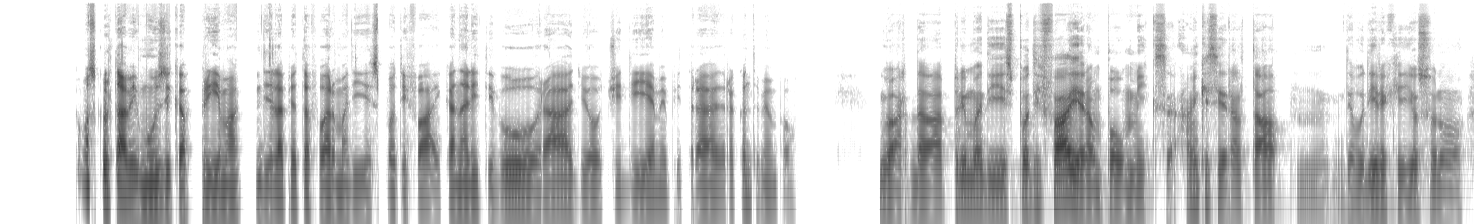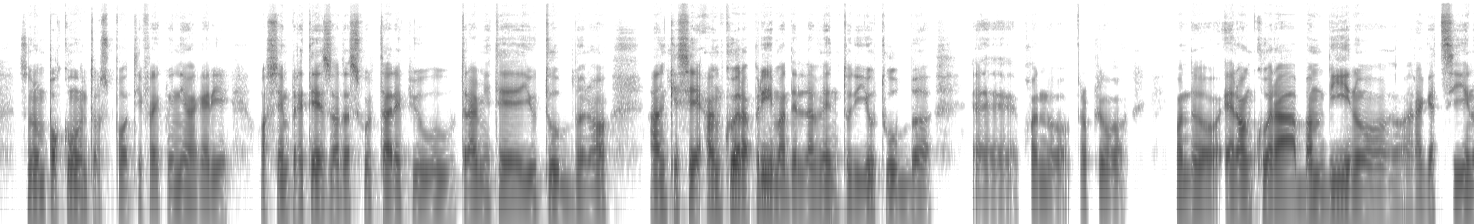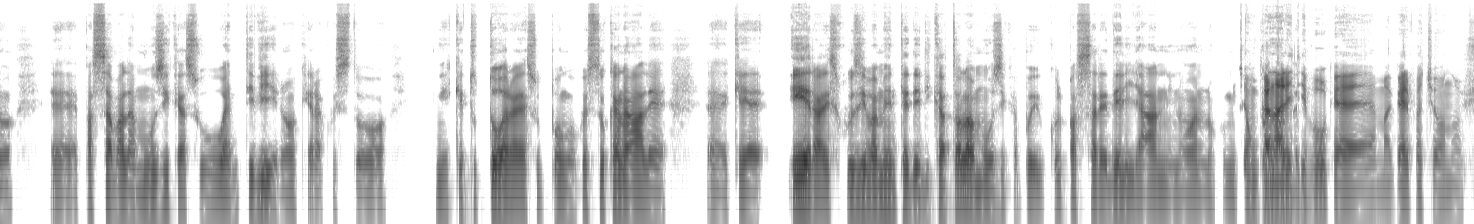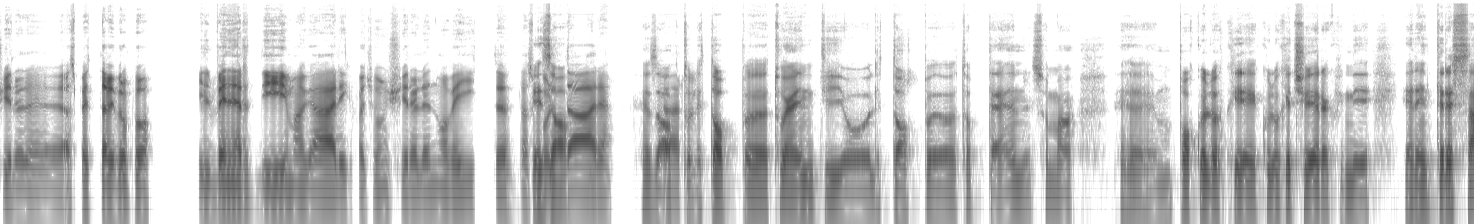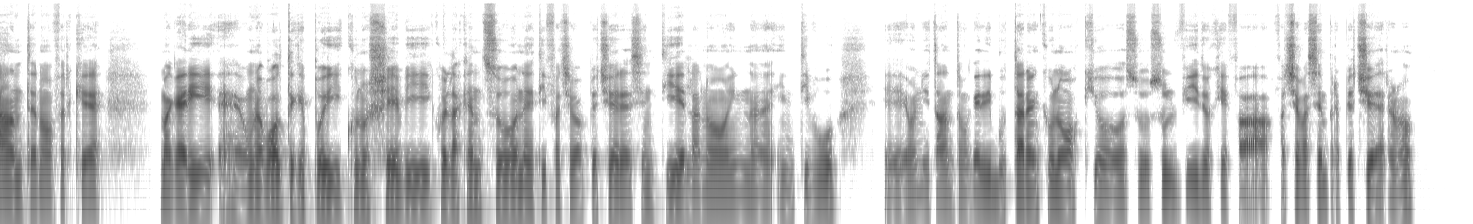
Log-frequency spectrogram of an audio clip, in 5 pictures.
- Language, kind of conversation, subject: Italian, podcast, Come ascoltavi musica prima di Spotify?
- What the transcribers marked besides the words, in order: other background noise; tapping; "proprio" said as "propio"; in English: "hit"; in English: "Top twenty"; in English: "Top Top ten"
